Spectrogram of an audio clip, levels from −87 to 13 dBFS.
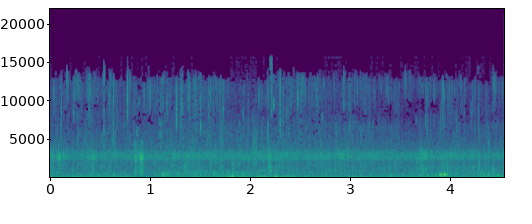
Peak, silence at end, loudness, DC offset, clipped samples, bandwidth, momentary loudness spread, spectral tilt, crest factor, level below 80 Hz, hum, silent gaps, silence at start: -4 dBFS; 0 s; -26 LUFS; under 0.1%; under 0.1%; 16 kHz; 4 LU; -3.5 dB/octave; 22 dB; -34 dBFS; none; none; 0 s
